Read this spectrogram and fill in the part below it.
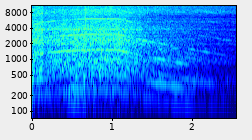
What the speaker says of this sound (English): Now we're gonna test out the vacuum trap with our pet mouse.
